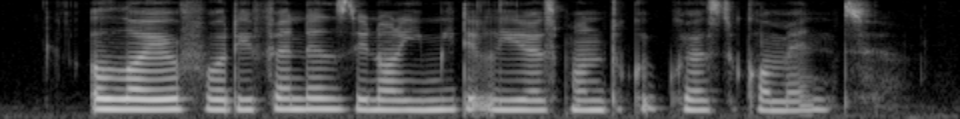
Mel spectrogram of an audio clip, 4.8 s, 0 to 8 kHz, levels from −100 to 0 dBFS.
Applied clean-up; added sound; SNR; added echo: none; none; none; none.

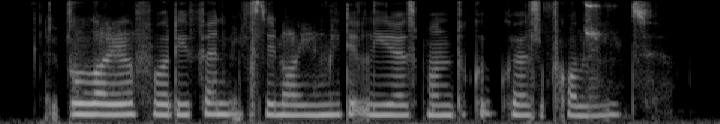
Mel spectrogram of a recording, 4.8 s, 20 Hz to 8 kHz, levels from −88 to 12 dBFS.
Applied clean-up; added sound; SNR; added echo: neural diffusion model UNIVERSE++.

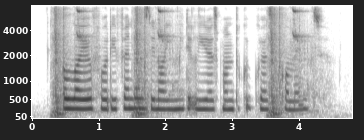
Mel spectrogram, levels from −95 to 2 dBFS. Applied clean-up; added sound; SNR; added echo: none; Squeak; 8 dB; none.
